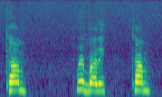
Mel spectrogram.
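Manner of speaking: high-pitched coaxing dog call; high recall command with gaps between. Shown as a demonstration. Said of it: "let's say I'm asking him to come".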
